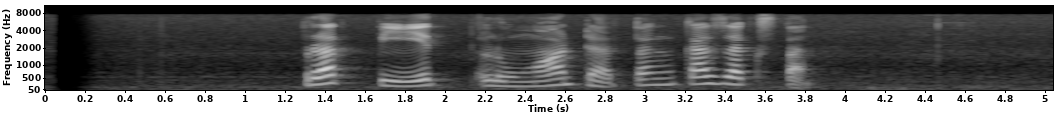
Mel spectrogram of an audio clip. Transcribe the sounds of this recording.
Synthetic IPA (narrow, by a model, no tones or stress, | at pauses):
b̥ɾat̪̚pit̪̚luŋɔɖ̥a̤t̪əŋkazakst̪a̰n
